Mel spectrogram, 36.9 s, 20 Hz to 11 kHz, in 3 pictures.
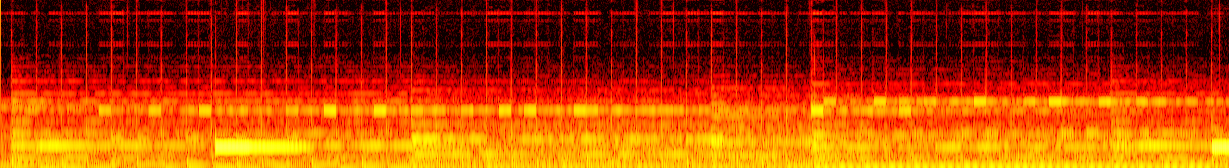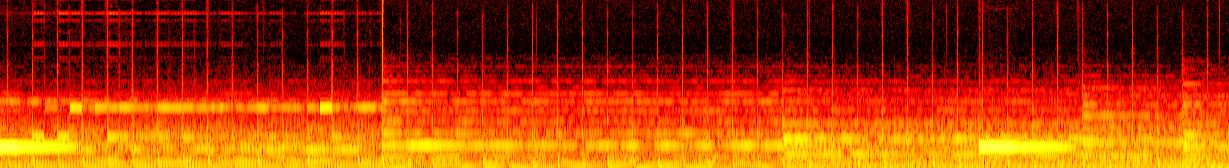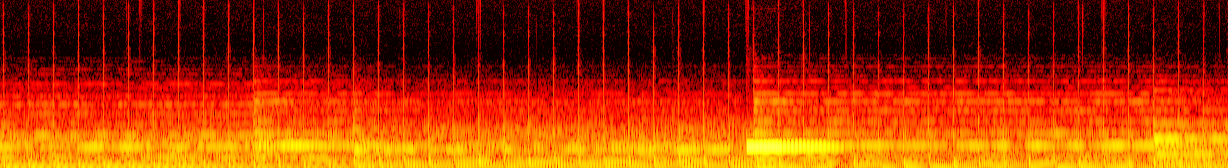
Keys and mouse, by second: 1.6 right click, 2.4 KP_7, 2.8 z, 3.1-4.5 middle drag, 5.3 click, 7.1 KP_3, 8.2 z, 8.7 KP_1, 9.1-10.4 middle drag, 10.6 s, 13.9 a, 14.1 middle click, 14.3 z, 14.6 click, 16.3-17.6 right drag, 17.1 KP_1, 17.6 middle click, 17.9 s, 19.0 a, 19.1 z, 19.2 middle click, 19.6 click, 20.3-23.1 typing, 23.5 click, 24.4-25.6 middle drag, 25.6 z, 25.9 click, 27.9 KP_3, 28.0 z, 28.8 z, 29.1 middle click, 29.4-30.5 drag, 30.5 middle click, 31.2 click, 31.2 KP_1, 31.8 z, 32.5 KP_7, 33.4 s, 36.4 click, 36.5 a, 36.6 z.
